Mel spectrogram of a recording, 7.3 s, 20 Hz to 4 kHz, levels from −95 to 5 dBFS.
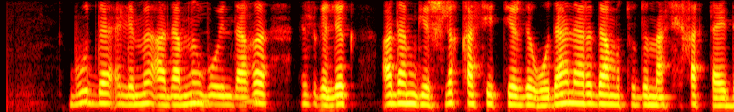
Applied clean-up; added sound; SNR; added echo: none; none; none; none.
